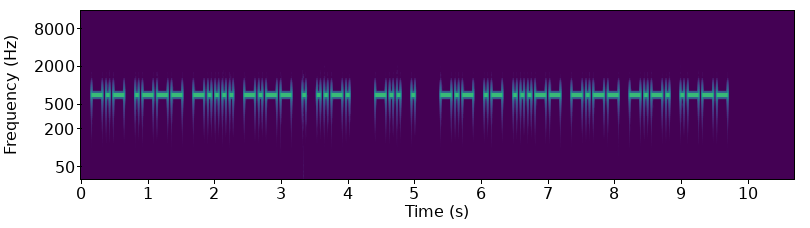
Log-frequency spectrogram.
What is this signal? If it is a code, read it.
Morse code, heard as a keyed tone, about 22 wpm, 700 Hz. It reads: KJ6YEF DE KA3YCJ
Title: USA Callsign DE Callsign 22wpm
